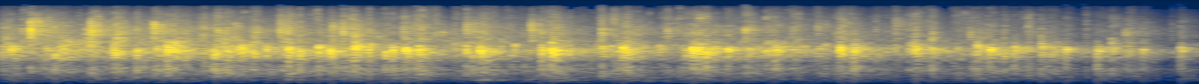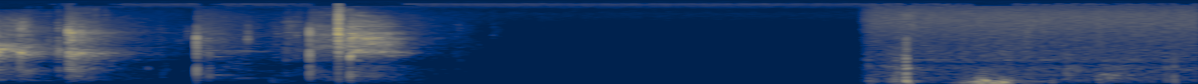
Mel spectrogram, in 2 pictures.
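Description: Audience applause fills the first six seconds as a steady, dense clatter of many hands, then thins to a few last claps and falls silent before a soft low rumble and rustle near the end.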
